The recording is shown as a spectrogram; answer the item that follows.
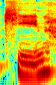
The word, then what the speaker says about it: Kuehn: my name is keane uh the last name looks like it's not pronounced keen i don't know what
